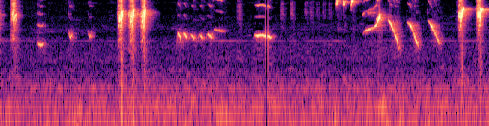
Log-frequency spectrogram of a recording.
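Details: Song of a brown-throated sunbird used as a lure, the bird singing intensely and showing off its fill-in phrases: short whistles, a buzzy rising phrase, a thin high trill, descending sweeps and closing ticks.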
